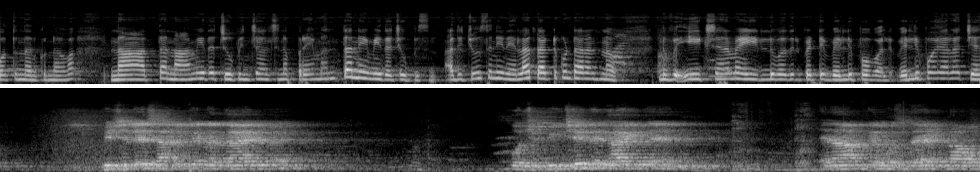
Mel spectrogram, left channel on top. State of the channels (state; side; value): different; both; correlation -0.01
